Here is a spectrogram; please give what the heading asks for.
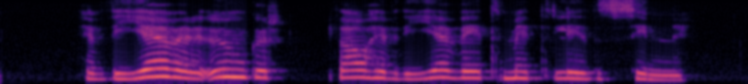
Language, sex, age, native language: Icelandic, female, 40-49, Italian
